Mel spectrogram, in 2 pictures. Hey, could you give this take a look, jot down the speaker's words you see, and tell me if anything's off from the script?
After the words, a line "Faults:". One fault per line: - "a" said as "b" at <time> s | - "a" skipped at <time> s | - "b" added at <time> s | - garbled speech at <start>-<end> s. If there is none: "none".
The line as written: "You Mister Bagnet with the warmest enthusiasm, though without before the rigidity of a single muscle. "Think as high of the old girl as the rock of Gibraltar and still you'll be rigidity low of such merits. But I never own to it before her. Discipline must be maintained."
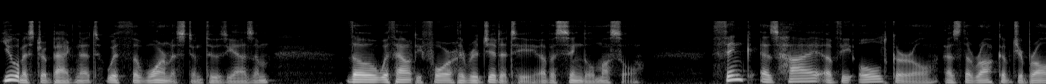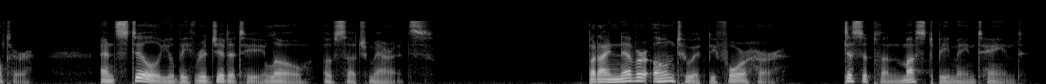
"You Mister Bagnet with the warmest enthusiasm, though without before the rigidity of a single muscle. "Think as high of the old girl as the rock of Gibraltar and still you'll be rigidity low of such merits. But I never own to it before her. Discipline must be maintained."
Faults:
none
